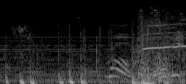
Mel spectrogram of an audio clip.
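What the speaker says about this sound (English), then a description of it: "Hitch your horse up here." A horse's hooves clip-clop in a quick, uneven rhythm close by, several distinct strikes on hard ground, with a short whinny-like squeal and a voice speaking over the end.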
